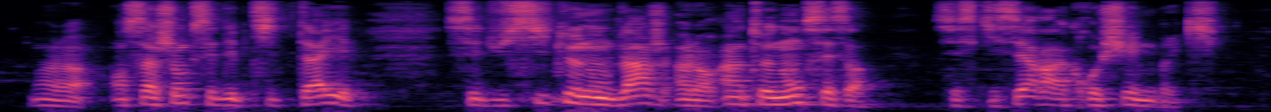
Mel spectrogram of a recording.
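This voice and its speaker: A man with an ordinary speaking voice talks at a fairly high pitch. His pace is fairly quick, and his pitch varies in an ordinary way. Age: 40s. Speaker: Lego builder and collector. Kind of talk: casual chat.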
